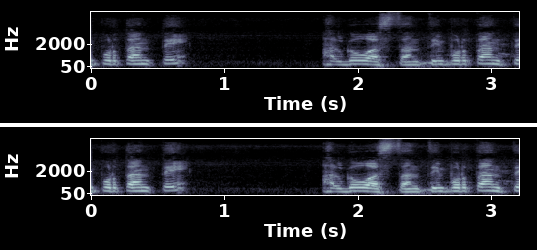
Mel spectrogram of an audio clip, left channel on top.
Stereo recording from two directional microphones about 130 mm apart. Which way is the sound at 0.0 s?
25° right (ahead or behind).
